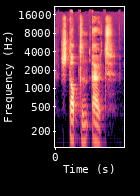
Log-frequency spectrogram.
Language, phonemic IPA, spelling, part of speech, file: Dutch, /ˈstɑptə(n) ˈœyt/, stapten uit, verb, Nl-stapten uit.ogg
- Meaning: inflection of uitstappen: 1. plural past indicative 2. plural past subjunctive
